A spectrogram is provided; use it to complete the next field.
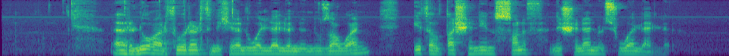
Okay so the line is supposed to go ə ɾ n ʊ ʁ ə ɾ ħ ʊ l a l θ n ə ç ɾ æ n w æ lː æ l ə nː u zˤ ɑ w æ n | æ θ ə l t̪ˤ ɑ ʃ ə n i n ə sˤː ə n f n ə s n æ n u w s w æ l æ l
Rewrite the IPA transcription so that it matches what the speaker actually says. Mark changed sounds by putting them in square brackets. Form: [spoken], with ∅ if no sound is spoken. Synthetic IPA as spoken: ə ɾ n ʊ ʁ ə ɾ [θ] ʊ [ɾ] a [ɾ] θ n ə ç ɾ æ n w æ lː æ l ə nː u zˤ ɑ w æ n | [i] θ ə l t̪ˤ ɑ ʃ ə n i n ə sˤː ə n f n ə [ʃ] n æ n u [∅] s w æ l æ l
